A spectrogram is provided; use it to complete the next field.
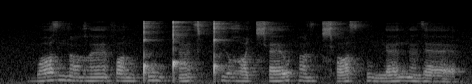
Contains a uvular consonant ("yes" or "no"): yes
